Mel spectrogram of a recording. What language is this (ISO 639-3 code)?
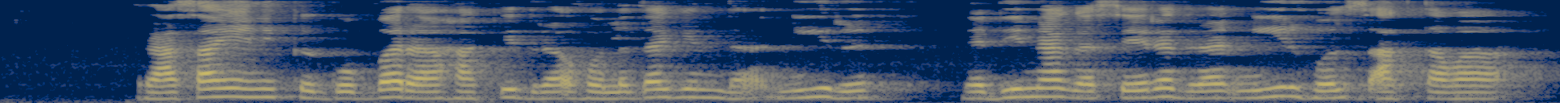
kan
